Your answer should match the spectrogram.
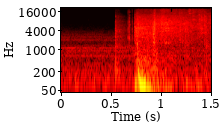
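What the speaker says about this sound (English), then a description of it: "And then another crack forms, and another, turning the mirror into jagged shards of broken glass." A mirror in the video game Slay the Princess cracks and shatters into jagged glass shards, a sudden loud breaking crash after a quiet moment, followed by a lingering tinkling spray.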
